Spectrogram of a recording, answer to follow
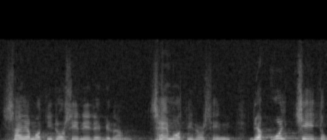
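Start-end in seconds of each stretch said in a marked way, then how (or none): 0.0-1.1 put-on high, pleading child's insistence; insistent child. Child refusing to go home. 1.9-2.9 put-on high, pleading child's insistence; insistent child. Child refusing to go home.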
